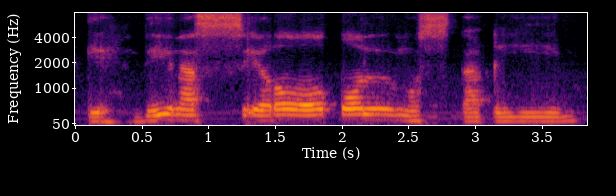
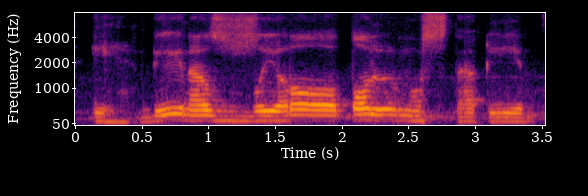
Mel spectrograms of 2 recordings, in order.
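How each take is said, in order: First: Sirat starts with a plain s sound. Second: Sirat starts with a z-like sound. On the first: This follows the Qunbul transmission. "riwayat yang pakai sin" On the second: This follows the Hamzah reading. "qiraat Hamzah"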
